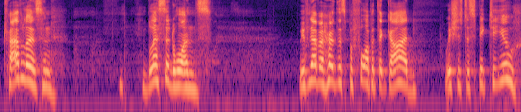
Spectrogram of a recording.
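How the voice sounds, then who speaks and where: A man's voice: high voice, slow pace, pauses often, voice pushed up, full character voice. A man voicing a reverent male herald who delivers a message from his god in an eager, breathless rush.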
